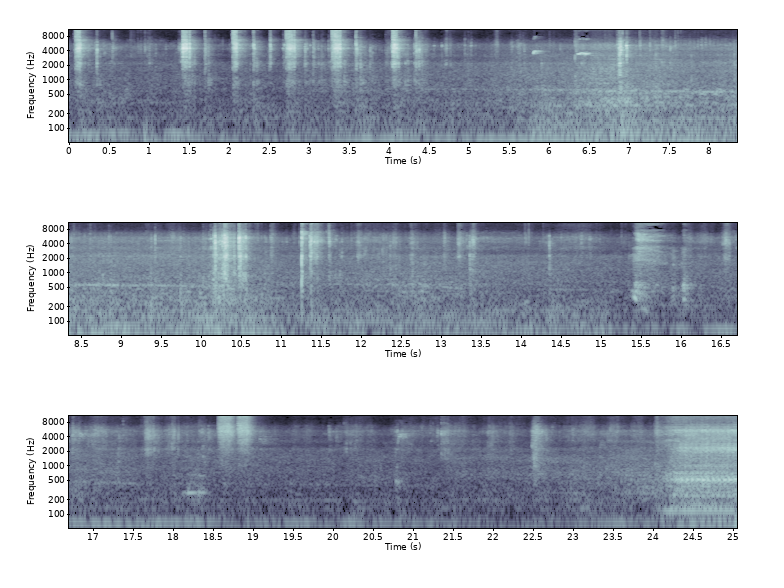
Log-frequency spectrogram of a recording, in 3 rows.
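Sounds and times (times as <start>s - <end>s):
chain hoist ratchet clicks: 0.0s - 5.2s.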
